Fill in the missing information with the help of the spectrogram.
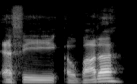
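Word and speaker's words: Efe Obada: So I think, and then it looks like as far as re-signing goes, they did re-sign, is it Efi Obada?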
